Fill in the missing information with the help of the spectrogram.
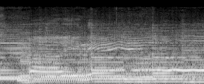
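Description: A song with a sung melody over instrumental accompaniment, its held notes wavering with vibrato.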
